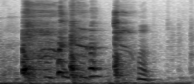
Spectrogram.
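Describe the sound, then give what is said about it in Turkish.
A person gives a short fit of coughing, a few rough, fairly loud bursts in quick succession before it fades out. “Hemen bir kısa öksürüyorum.”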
